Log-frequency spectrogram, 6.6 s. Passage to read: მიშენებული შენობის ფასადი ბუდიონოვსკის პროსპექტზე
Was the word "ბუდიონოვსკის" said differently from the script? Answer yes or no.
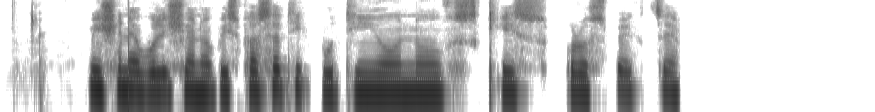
no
